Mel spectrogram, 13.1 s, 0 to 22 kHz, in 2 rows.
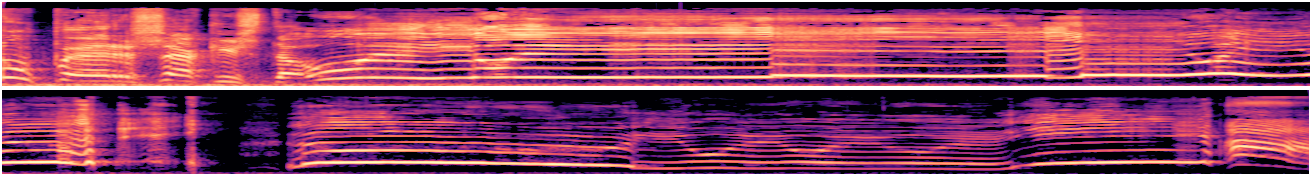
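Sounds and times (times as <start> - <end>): man yelling with joy: 1.6 - 7.1, 8.0 - 13.0.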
